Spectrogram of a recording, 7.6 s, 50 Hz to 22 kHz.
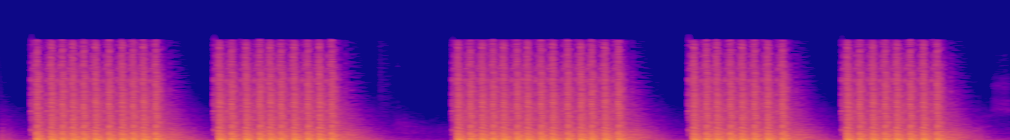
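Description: Automatic gunfire in the Arma 3 military video game, five loud sustained bursts of rapid evenly spaced shots separated by short pauses, with no talk over them.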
